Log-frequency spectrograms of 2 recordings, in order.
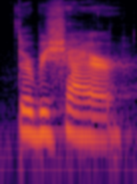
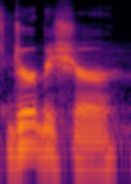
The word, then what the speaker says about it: Derbyshire: Derbyshire. Yeah, I can't be shire. They never pronounce the shire.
